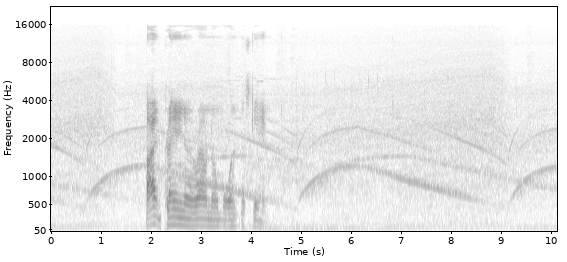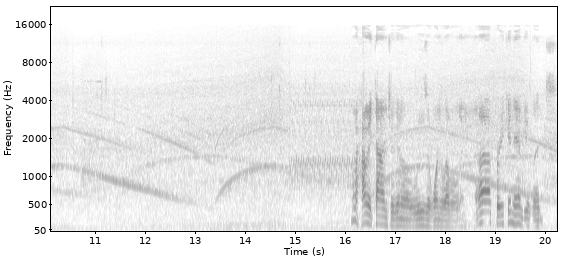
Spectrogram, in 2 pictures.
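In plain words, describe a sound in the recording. A siren wails over and over.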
